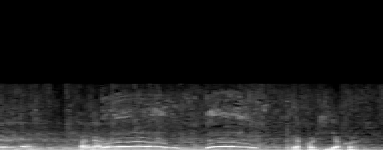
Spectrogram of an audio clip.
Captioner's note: actor screams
